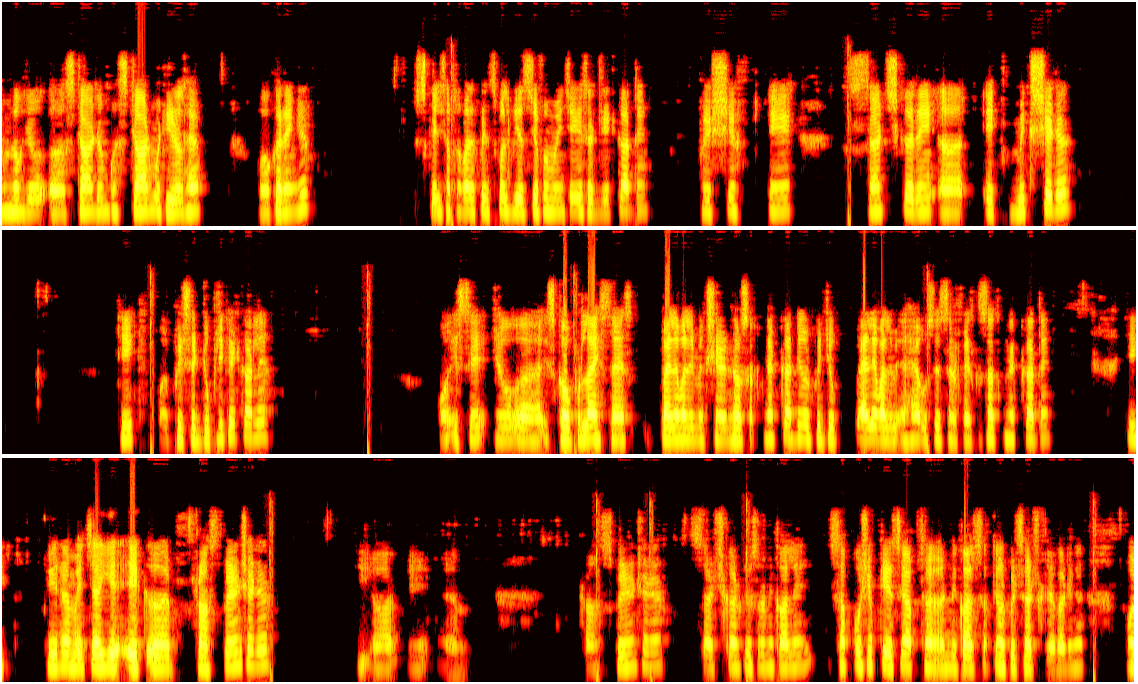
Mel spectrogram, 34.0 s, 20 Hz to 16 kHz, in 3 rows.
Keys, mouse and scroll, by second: 4.4 click, 5.9 Delete, 7.9 shift+a, 13.9 shift+d, 18.6 click, 20.4 click, 31.0-33.0 drag, 33.0-34.0 middle drag.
